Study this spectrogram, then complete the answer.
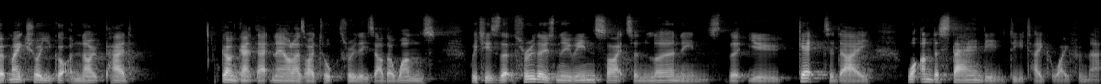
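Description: At a moderate pace, a man talks with a very deep, low pitch. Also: ordinary pitch variation, quiet background. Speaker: business trainer. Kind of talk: presentation. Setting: video recording. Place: home room. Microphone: webcam.

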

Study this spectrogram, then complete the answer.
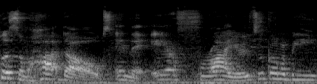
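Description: At a fairly slow pace, a woman talks amid light background noise and audible room echo. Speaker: home cooking vlogger. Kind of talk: casual vlog chat. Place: home room. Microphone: phone near.

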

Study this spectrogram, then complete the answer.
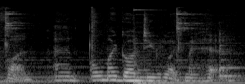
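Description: At a fairly slow pace, a woman speaks while clear music plays in the background. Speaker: book vlogger. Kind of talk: casual talk to camera. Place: home room. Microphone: webcam.

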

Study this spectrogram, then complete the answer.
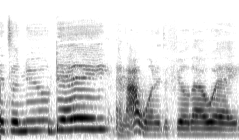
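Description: Sing-song and animated, a woman talks at a fairly slow pace in a high pitch with very wide pitch swings. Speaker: poet and blogger reading her own poem. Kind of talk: rhyming spoken-word poem read aloud, playful and confessional. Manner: animated, sing-song rhythm with a teasing, humorous tone. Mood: playful, light-hearted. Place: home room. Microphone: camera far.

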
